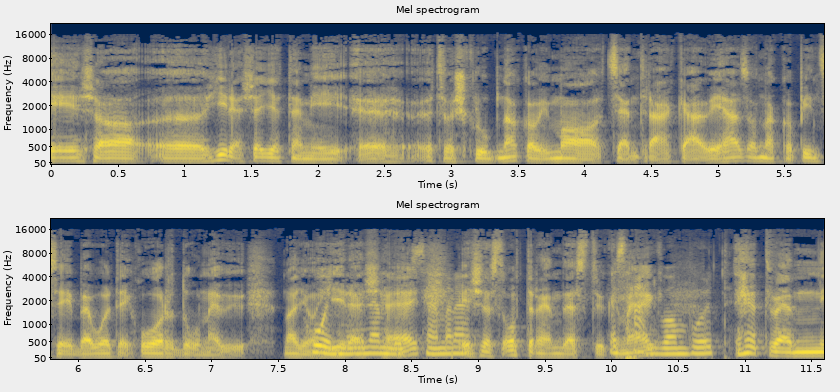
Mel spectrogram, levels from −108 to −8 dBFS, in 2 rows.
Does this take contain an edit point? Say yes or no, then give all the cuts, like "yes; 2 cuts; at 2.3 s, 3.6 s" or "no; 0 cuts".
no; 0 cuts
